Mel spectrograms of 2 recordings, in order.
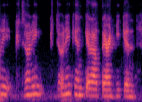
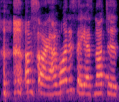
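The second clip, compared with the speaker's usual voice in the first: higher, laughing apology; apologetic laugh; 6 semitones higher, 4 dB louder than usual. Real, not acted. Psychic reluctant to tell client no, laughing apologetically. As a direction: laugh nervously into the sorry.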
